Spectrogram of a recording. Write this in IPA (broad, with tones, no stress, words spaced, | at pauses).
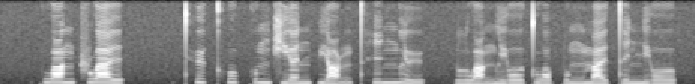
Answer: kwɑ˦ŋʈ͡ʂwa˥˨ɪ̯ | t̪ʰy˥˨kʰu˥˨kʊ˥˨ŋɕjɛ˨˦n pjɑ̰˨˩ŋt̪ʰi˦ŋ ly̰˨˩ | lwɑ̰˨˩ŋljo˦ʊ̯t̪wɔ˦ pʊ˨˦ŋma˦ɪ̯ t̪i˨˦njo˦ʊ̯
